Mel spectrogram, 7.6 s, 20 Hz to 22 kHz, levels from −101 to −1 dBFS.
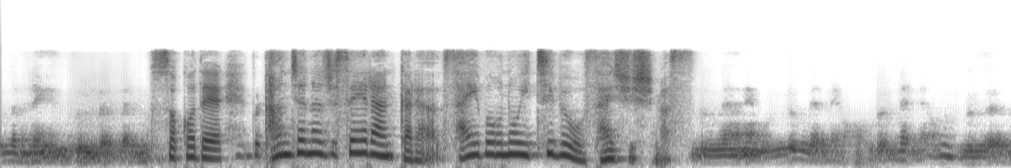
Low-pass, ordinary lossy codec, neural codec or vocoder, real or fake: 7.2 kHz; none; codec, 16 kHz, 0.5 kbps, X-Codec, WavLM features, trained on Multilingual LibriSpeech; fake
